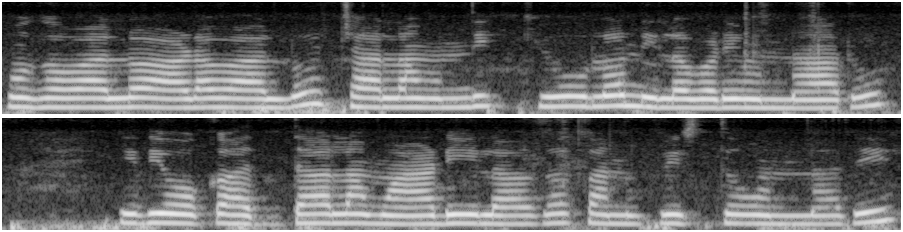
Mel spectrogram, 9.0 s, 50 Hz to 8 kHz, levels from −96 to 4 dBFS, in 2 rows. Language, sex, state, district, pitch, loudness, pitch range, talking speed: Telugu, female, Andhra Pradesh, Sri Satya Sai, 235 Hz, -13 LUFS, 225-245 Hz, 100 wpm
